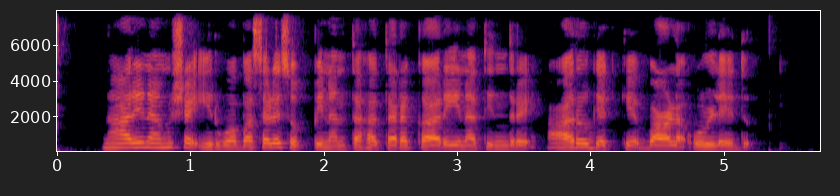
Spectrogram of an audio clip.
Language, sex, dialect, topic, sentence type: Kannada, female, Coastal/Dakshin, agriculture, statement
